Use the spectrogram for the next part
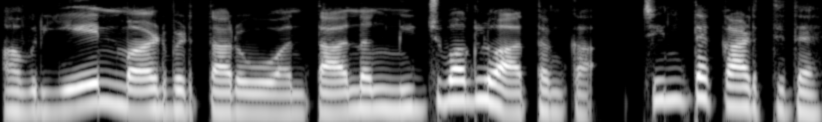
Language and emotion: Kannada, fearful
